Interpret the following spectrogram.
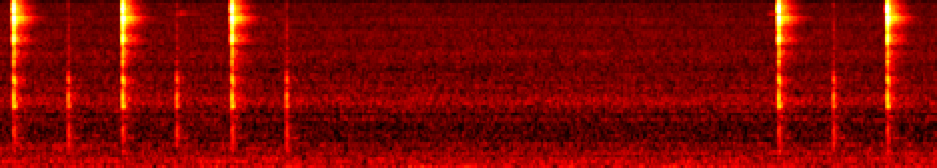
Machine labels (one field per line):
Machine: valve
